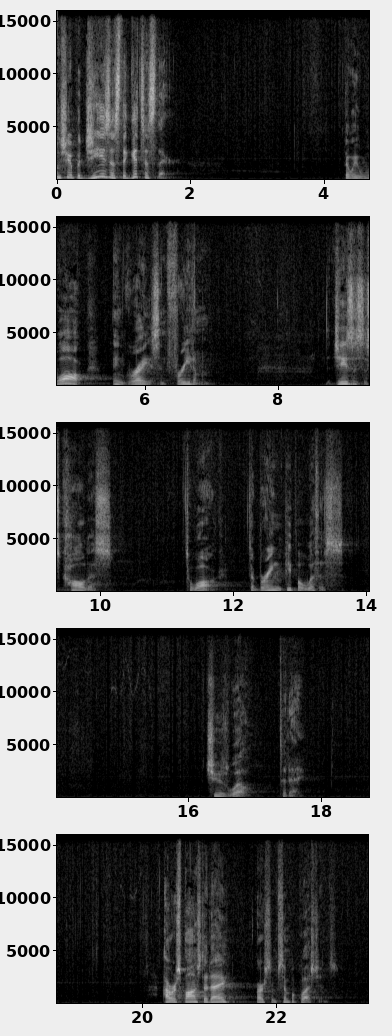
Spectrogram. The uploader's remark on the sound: Recorded live at The Fellowship at Mt Juliet on April 11, 2021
